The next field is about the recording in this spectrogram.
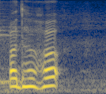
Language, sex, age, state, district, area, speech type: Sanskrit, female, 30-45, Maharashtra, Nagpur, urban, read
